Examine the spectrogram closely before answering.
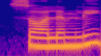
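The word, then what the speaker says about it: solemnly: अब यहाँ पर सॉलमली, MN में सॉलमली N साइलेंट है, सॉलमली, सॉलमली N साइलेंट है, ठीक है, सॉलमली गंभीरता से, प्रॉमिस, प्रॉमिस टू।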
